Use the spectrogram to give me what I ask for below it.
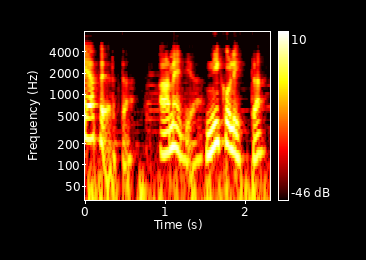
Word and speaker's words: Nicoletta: è aperta alla media nicoletta che è un diminutivo si pronuncia con la è chiusa nicoletta elettra invece vuole la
